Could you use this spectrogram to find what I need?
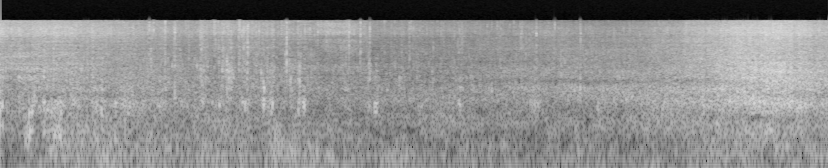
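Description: Dogs splash through shallow water.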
